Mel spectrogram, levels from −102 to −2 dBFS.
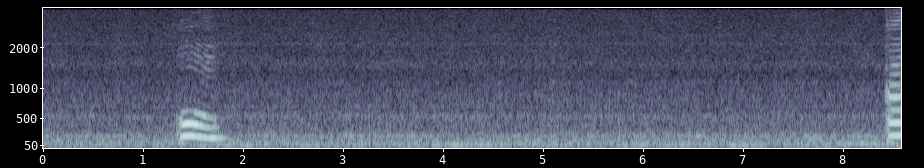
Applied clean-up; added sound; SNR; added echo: none; none; none; none.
